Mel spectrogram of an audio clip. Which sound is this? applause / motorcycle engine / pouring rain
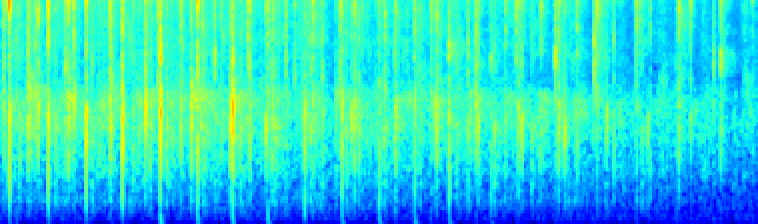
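applause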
